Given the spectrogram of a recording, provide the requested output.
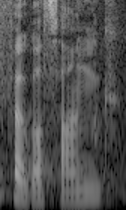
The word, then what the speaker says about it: Foglesong: representative in his place I believe it's Mr foglesong I don't know if that's the right way to say your last name got it right so after I have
